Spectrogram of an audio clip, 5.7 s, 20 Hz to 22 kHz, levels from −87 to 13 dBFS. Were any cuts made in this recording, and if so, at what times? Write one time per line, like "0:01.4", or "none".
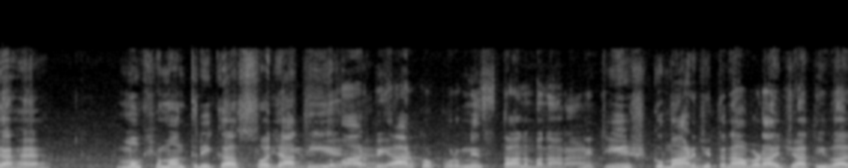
0:02.1
0:03.9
